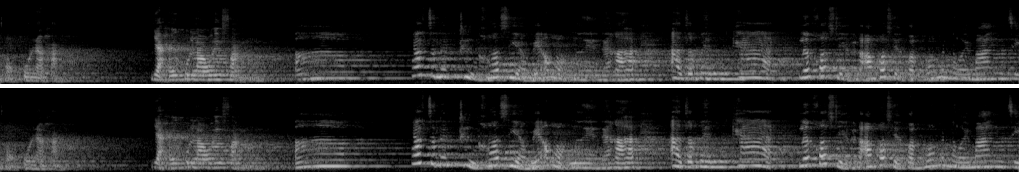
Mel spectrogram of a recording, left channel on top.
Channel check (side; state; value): both; normal; correlation 0.50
